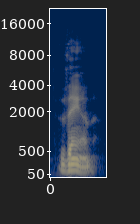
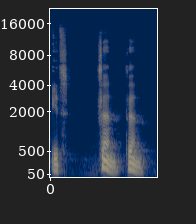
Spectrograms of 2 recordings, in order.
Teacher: If you link your words and say it all together, he's older than his brother, it's not than, it's then. Because the word than is not stressed, the sound is shorter.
